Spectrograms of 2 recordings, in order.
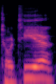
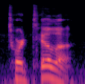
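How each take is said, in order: First: The word is pronounced the usual accepted way. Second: The word is pronounced the way it is spelled. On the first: "I know it's" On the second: "Say it how it's spelled"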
